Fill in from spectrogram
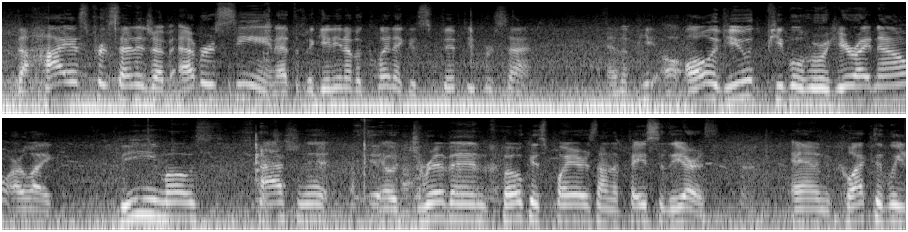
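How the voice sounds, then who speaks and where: A man in his thirties coaching a group with emphatic, deliberate instruction. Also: fairly high pitch. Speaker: tennis coach and clinic host. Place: outdoor public tennis courts. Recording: loud outdoor noise, traffic and ambience.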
